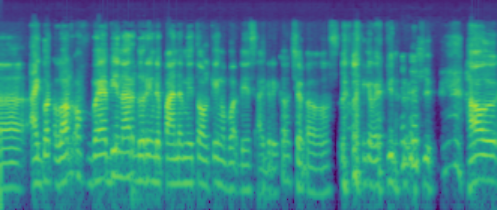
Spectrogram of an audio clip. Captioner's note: laughs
